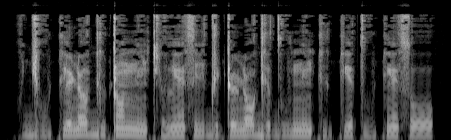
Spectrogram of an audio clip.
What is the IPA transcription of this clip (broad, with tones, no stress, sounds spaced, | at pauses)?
ɟ ɔ̤˨ kʲ ə˧ ɳ ʌ˧ ɡʲ o̤˦ ʈ ɔ̃˦ n ĩ˨ cʰ ə̤˨ lʲ ɛ̃˧ s i˨˦ d i˨ ʈ ø˦ ɳ ɔ˦ ɡʲ ə˧ d̪ o̤˦ n ĩ˧ kʲ ə̤˧ kʲ ɛ˧ t̪ o̤˨˦ kʲ ɛ̃˦ s o˦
